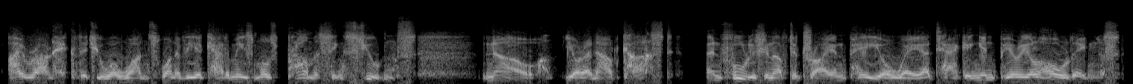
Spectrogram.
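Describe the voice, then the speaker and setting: An actor playing a cold, condescending alien Imperial officer in a video game, speaking in a measured, formal way with a husky voice. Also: male voice, deep voice, a bit bright, no room sound, low-quality recording. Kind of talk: scripted video game acting.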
